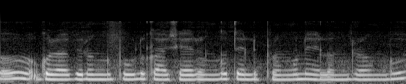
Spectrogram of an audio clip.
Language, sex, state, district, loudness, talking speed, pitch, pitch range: Telugu, female, Andhra Pradesh, Chittoor, -15 LUFS, 145 wpm, 230 Hz, 225-245 Hz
